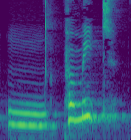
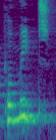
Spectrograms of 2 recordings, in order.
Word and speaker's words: permit: Đó, cô có permit. Động từ cho phép. Được chưa? Vì trọng âm rơi vào âm tiết thứ hai, permit.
